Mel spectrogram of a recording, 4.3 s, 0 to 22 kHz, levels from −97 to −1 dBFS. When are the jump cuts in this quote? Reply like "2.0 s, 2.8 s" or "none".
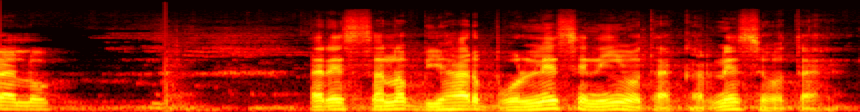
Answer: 1.0 s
